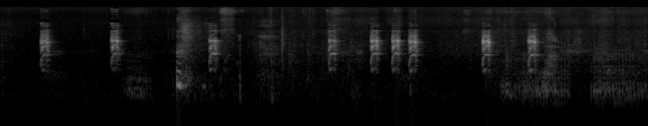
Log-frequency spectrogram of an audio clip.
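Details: Puppy barking at a jingle bells singing Santa toy dog it has always hated: sharp, short barks repeated in quick bursts, about ten in eight seconds, with softer growly noises between them.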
